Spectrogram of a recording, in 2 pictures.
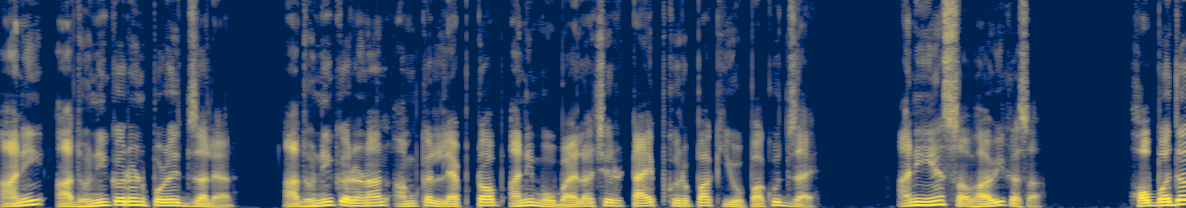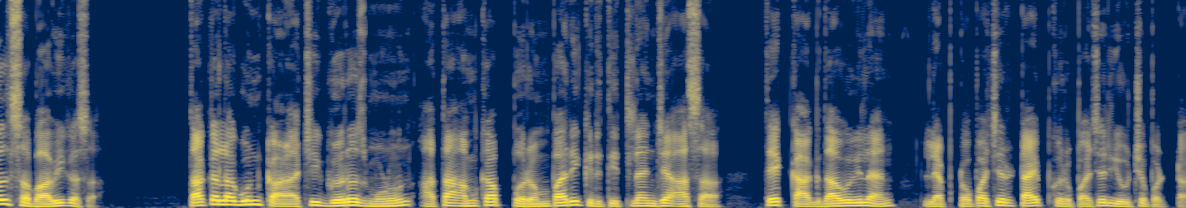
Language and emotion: Goan Konkani, neutral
